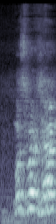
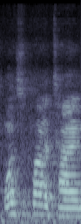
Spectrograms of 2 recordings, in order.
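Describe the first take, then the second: First: It is said very fast. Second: It is said slowly.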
